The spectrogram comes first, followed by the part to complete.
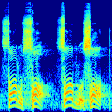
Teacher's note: تو یہاں دونوں صاد موٹے رہیں گے, را بھی پور ہو جائے گا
